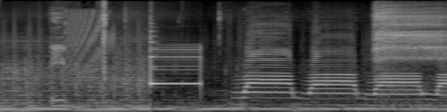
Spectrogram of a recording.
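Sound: voicemail beep tone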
